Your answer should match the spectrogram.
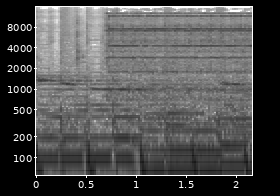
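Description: Background music with a regular beat. About two-thirds of a second in, a countdown timer's end-of-time alarm starts ringing, a bright high ring that carries on over the music.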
